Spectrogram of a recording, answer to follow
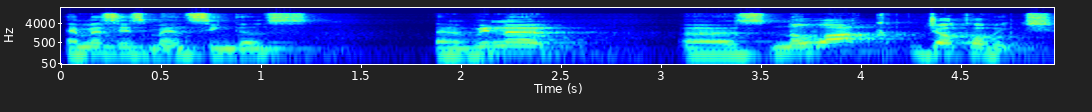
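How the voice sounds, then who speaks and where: Over audible room echo, a man with a fairly high pitch talks fairly slowly with fairly even intonation. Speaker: teacher. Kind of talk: lecture. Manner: loud and clear.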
